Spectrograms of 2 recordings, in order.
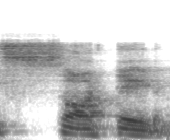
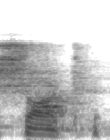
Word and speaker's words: sort: the end user in sorted manner. Sort sort and short different pronunciation matters.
